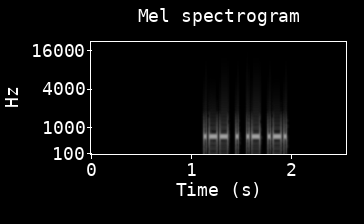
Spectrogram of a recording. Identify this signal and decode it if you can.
Morse code, heard as a keyed tone, about 44 wpm, 700 Hz. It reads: WEAR
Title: Top 1251-1500 Words 45wpm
